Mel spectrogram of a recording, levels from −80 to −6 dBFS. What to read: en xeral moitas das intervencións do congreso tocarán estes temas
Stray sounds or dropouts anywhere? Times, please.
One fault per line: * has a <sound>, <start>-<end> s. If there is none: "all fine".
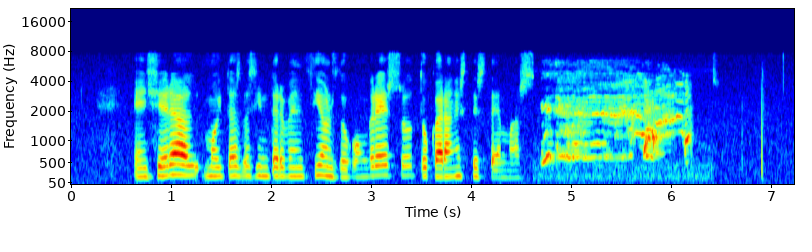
* has a laugh, 4.7-6.2 s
